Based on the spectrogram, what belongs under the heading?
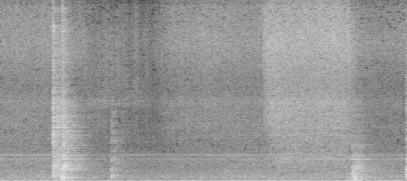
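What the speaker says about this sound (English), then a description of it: "We're gonna hit it with some water, and we're gonna steam it" Water splashed into a hot pan to steam a bun for a Texas-style Philly cheesesteak hisses in two sharp bursts, each followed by softer sizzling, with a light clank of metal in between.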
